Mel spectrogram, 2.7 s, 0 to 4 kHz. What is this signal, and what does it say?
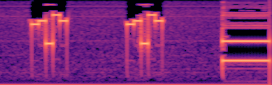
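Five-tone selective call (ZVEI), heard as quick runs of five tones, tones of about 70 ms. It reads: 89229 89229
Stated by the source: ZVEI five-tone selective call received by SDR.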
